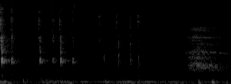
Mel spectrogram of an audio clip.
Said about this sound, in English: I hear that EVGA keyboard. Yeah, dude, you got EVGA one, keyboard.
